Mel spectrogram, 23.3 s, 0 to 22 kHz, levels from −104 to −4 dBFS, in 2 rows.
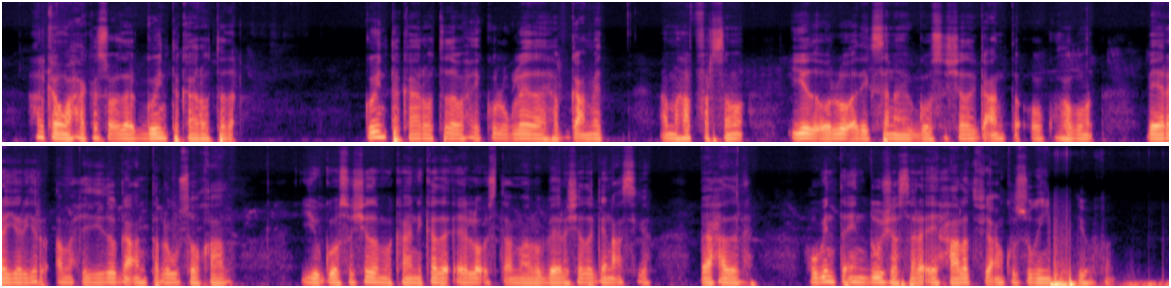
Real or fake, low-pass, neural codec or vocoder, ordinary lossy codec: real; none; none; none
